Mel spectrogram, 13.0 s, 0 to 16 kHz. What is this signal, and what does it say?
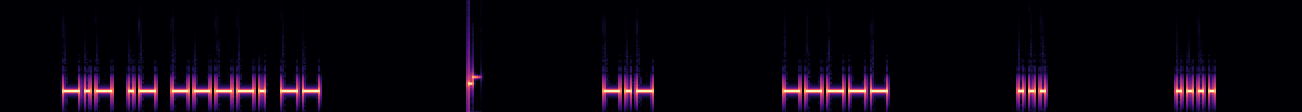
Morse code, heard as a keyed tone, about 22 wpm, spaced as for 9 wpm, 700 Hz. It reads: KA9M K0SH
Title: USA Call Signs - 4 Characters - 8x Character Spacing - 22wpm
